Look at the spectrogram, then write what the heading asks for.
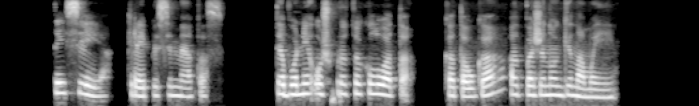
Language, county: Lithuanian, Marijampolė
